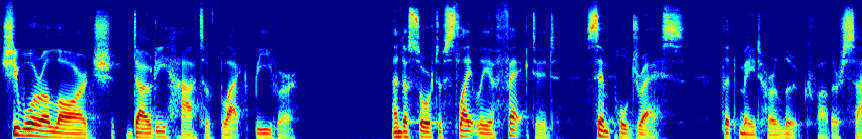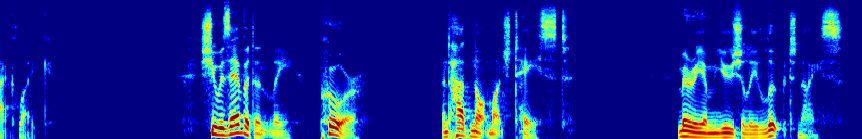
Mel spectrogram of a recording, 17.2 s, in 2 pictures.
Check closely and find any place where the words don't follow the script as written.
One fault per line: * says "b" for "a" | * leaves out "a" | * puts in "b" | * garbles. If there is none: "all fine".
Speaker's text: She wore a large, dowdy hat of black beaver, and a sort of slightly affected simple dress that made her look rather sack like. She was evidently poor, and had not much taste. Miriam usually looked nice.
all fine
